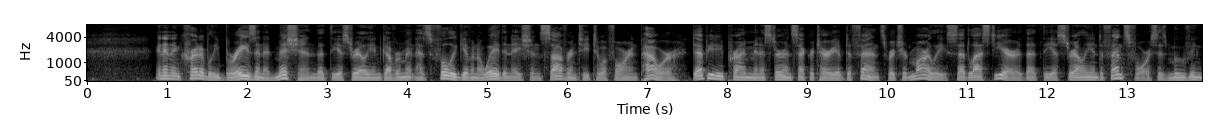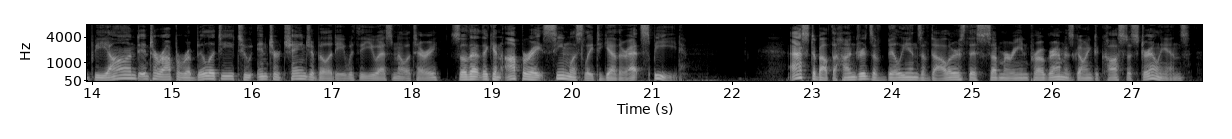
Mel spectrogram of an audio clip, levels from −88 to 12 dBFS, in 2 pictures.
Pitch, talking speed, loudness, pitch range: 105 Hz, 155 wpm, -29 LUFS, 95-130 Hz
